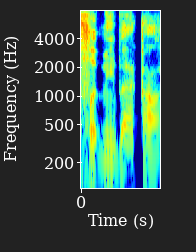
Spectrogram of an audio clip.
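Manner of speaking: gritted-teeth, jaw-locked words through clenched teeth. Retelling what they said during rock paper scissors: retelling speaking through teeth. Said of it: "I said through my teeth".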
